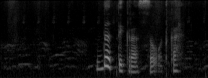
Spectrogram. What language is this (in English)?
Russian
